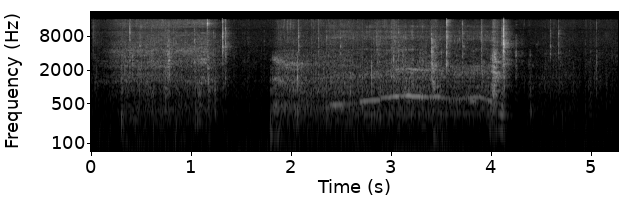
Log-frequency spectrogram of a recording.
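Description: Exhaled breaths blown through the mouthpiece into a rebreather's breathing loop to pressurise it for a positive-pressure leak test: two long breaths, the second with a faint whistling note that rises and then falls. A sharp click comes about four seconds in.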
